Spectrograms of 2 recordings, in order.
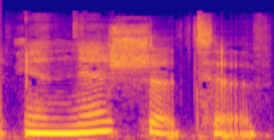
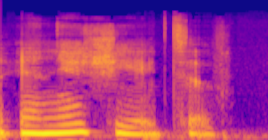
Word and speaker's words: initiative: 然后呢 ,initiative 的发音很重要，是 initiative，不是 initiative， OK？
